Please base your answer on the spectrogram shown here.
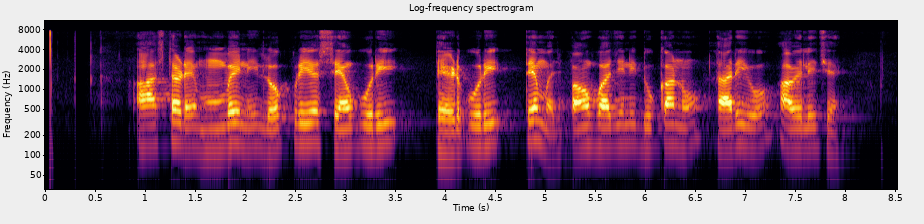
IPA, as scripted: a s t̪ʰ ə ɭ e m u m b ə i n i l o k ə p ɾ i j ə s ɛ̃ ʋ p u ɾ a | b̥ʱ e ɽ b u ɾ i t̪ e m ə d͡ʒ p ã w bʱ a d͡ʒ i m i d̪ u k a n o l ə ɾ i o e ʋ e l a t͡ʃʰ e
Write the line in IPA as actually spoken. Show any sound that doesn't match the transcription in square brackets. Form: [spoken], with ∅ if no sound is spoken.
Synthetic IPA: a s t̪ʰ ə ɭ e m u m b ə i n i l o k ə p ɾ i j ə s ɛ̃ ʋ p u ɾ [i] | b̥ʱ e ɽ [p] u ɾ i t̪ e m ə d͡ʒ p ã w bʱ a d͡ʒ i [n] i d̪ u k a n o l [a] ɾ i o [a] ʋ e l [i] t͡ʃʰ e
